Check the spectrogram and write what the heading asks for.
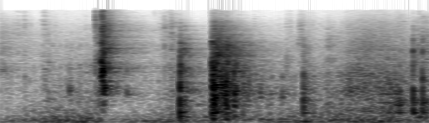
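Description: Hands handling a clear plastic container and its lid, giving several sharp plastic clicks and crackles.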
